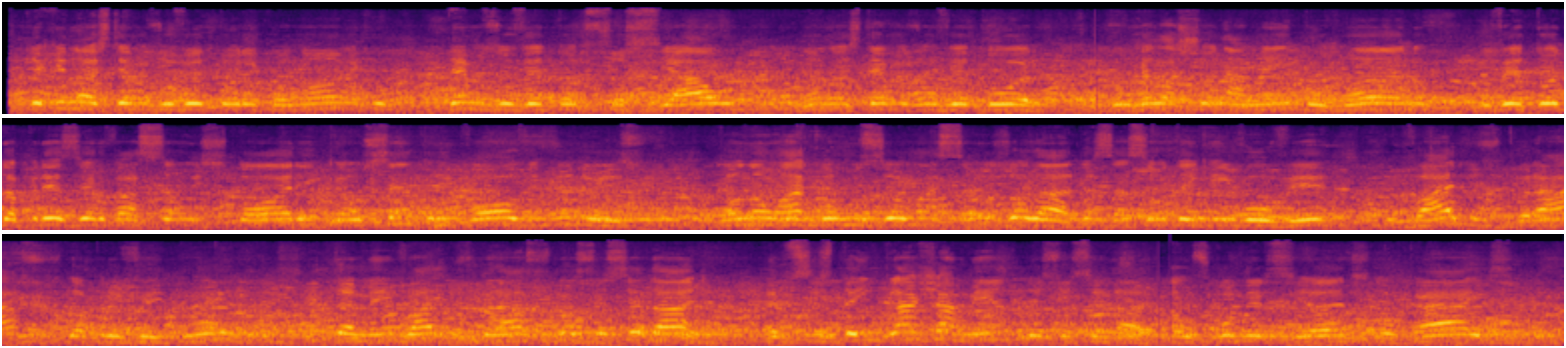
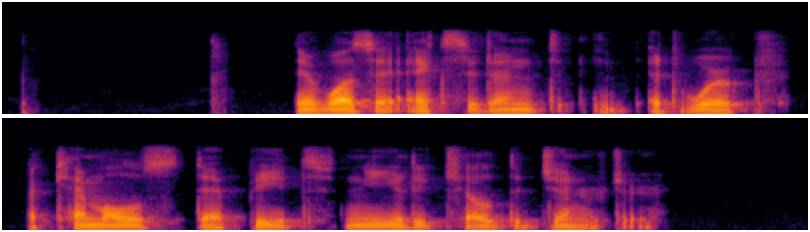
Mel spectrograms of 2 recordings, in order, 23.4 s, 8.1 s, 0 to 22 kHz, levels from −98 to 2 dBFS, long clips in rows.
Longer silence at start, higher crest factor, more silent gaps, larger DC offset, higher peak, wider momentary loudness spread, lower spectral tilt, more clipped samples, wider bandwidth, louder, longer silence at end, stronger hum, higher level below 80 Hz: second, 0.05 s vs 1.45 s; second, 14 dB vs 22 dB; neither; neither; about the same, -4 dBFS vs -4 dBFS; second, 6 LU vs 16 LU; second, -5.5 dB/octave vs -7.5 dB/octave; neither; first, 17 kHz vs 7.6 kHz; first, -18 LUFS vs -26 LUFS; second, 0 s vs 0.75 s; neither; first, -46 dBFS vs -60 dBFS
